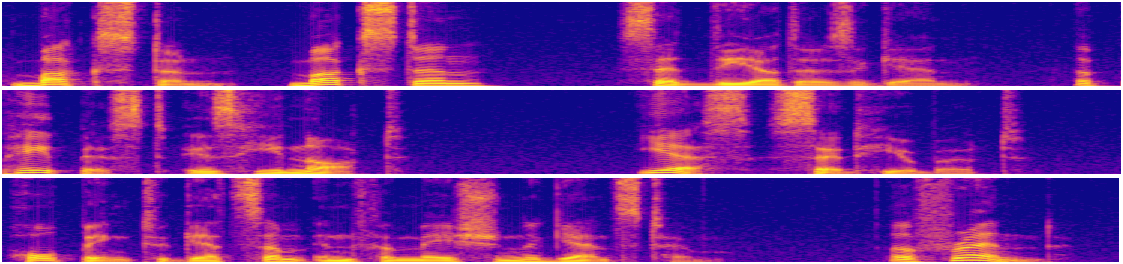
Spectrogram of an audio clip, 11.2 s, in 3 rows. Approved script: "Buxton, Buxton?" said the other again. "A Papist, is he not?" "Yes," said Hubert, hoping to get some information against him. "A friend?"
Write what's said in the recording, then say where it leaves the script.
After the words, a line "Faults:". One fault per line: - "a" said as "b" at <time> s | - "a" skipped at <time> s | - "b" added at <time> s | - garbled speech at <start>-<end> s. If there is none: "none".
"Buxton, Buxton?" said the others again. "A Papist, is he not?" "Yes," said Hubert, hoping to get some information against him. "A friend?"
Faults:
- "other" said as "others" at 2.5 s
